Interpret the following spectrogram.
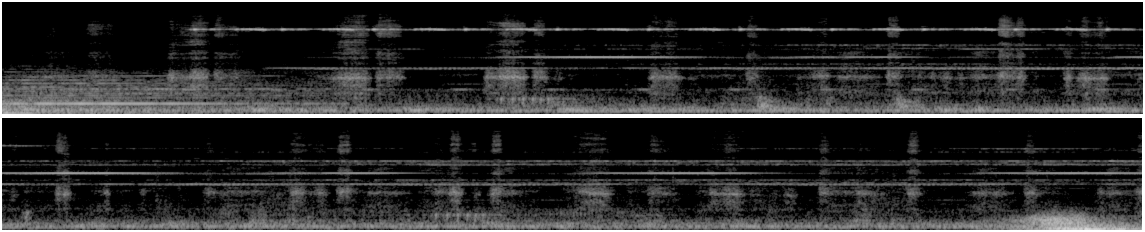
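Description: Suspenseful horror-film score: thin sustained high tones and a pulsing tone that comes back every second or two. Sharp, irregular clicks and hits run through the first half, and the music thins out and grows quieter after about twelve seconds.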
